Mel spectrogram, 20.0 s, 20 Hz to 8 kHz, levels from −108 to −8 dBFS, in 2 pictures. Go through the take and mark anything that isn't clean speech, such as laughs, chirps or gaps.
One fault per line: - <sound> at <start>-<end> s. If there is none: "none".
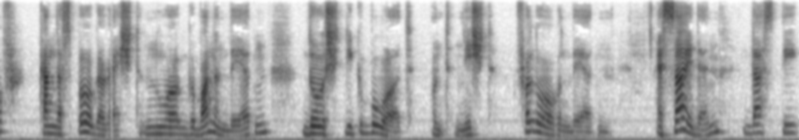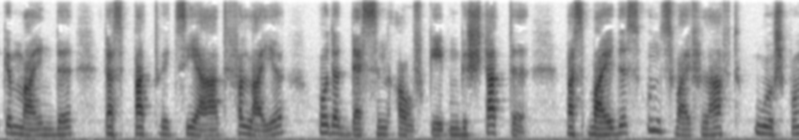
- dropout at 1.4-1.4 s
